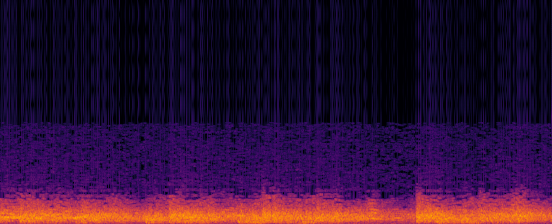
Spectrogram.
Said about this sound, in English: The outburst of shots and the continuing fire took the Indians by surprise.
